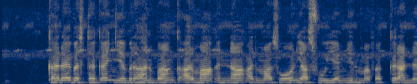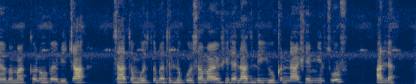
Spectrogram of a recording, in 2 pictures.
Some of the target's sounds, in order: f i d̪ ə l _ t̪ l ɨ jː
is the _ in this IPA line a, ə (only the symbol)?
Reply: a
